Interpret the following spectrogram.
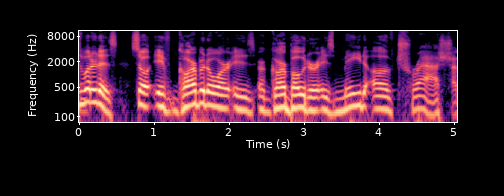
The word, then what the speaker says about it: Garbodor: So if Garbodor is made of trash, I don't know how to say it actually. I think Garbodor makes sense. I say Garbodor like Gardevoir.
